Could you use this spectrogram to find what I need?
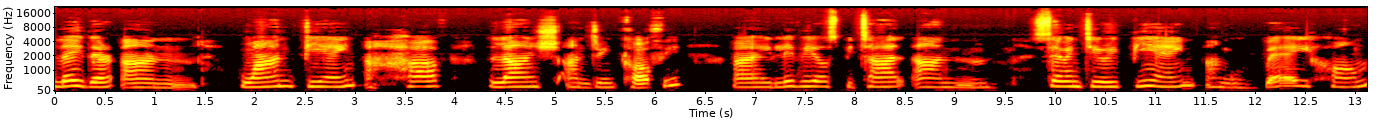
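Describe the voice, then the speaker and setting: Speaking at a very slow pace with a Spanish accent, a woman with a fairly high pitch keeps her intonation fairly even, recorded with a dry, close sound and no echo. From Colombia. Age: 20s. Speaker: student. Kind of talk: class presentation, prepared speech.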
